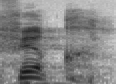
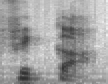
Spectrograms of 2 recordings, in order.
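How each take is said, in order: First: It has a deep q and ends in 'h'. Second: It has a doubled k and ends in 'a'. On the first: The speaker calls it right. "सही तलफ़ुज़ क्या है?" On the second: The speaker calls it wrong. "गलत आम होकर आम बोली पर में जो बोलते हैं"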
